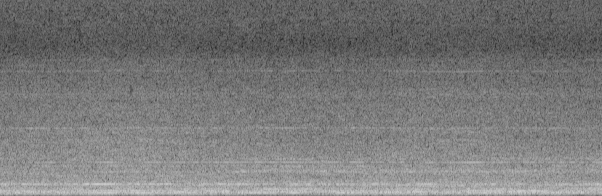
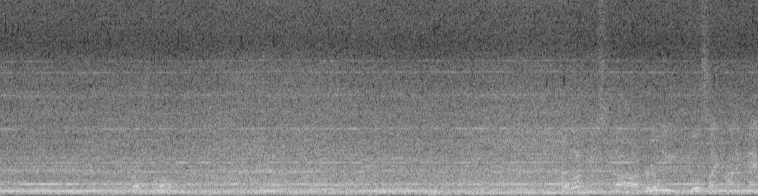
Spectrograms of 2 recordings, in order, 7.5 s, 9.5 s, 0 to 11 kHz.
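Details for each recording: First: SC Johnson Vectron (Iona) vacuum, originally a commercial machine, first power-up after unboxing: smooth steady high whir with no rattle or wavering, Ametek-style Phantom sound; possibly the original motor, running normally. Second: SC Johnson Vectron (Iona) vacuum with roughly 20-year-old motor and beater-bar brush roll: steady motor hum with a rough whirr from the brush roll; motor sounds good, owner suspects brush roll bearings.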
